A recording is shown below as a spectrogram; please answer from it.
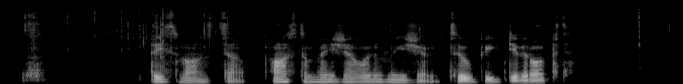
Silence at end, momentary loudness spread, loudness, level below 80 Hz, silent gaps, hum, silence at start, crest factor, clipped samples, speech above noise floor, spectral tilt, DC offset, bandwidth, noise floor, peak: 1.15 s; 17 LU; -30 LUFS; -70 dBFS; none; none; 0.25 s; 22 dB; under 0.1%; 48 dB; -6 dB/octave; under 0.1%; 15 kHz; -77 dBFS; -10 dBFS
